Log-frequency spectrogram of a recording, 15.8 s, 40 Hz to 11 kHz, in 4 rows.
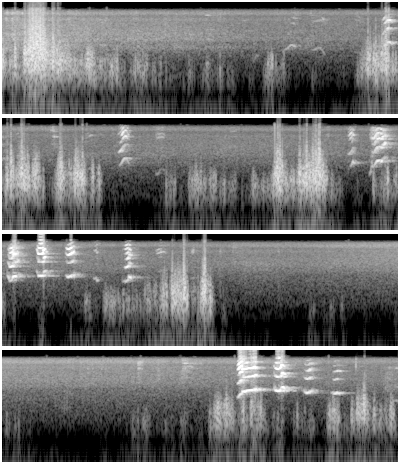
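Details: Komondor dog filmed during a big move on 11 March 2016; high, wavering whimpers and short yips with bright harmonics around eight and fourteen seconds, between bursts of rustling and handling noise.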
